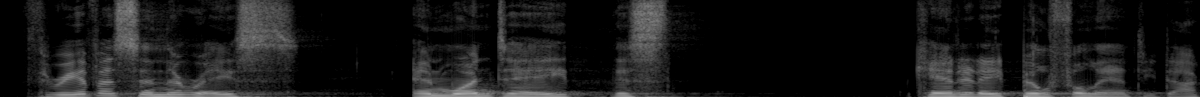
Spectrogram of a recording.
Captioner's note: none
